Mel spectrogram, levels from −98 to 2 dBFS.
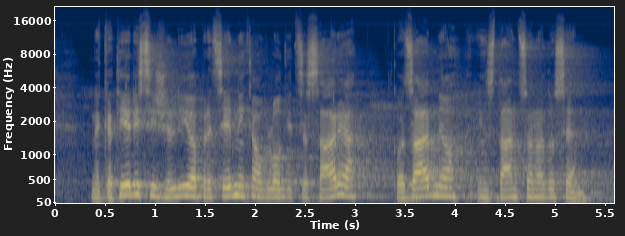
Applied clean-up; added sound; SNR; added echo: none; none; none; none.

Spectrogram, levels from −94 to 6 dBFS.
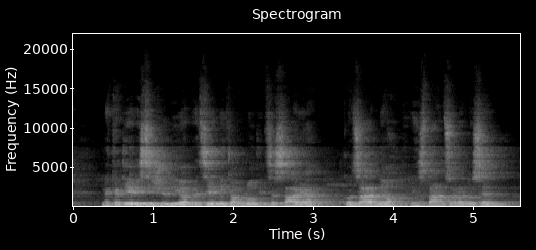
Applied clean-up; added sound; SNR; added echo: none; none; none; reverberation time 0.7 s.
